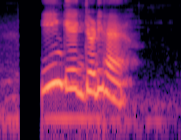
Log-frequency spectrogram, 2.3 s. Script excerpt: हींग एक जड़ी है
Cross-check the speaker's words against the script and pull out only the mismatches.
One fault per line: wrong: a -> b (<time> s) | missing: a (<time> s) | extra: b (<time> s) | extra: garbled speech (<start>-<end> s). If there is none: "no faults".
no faults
